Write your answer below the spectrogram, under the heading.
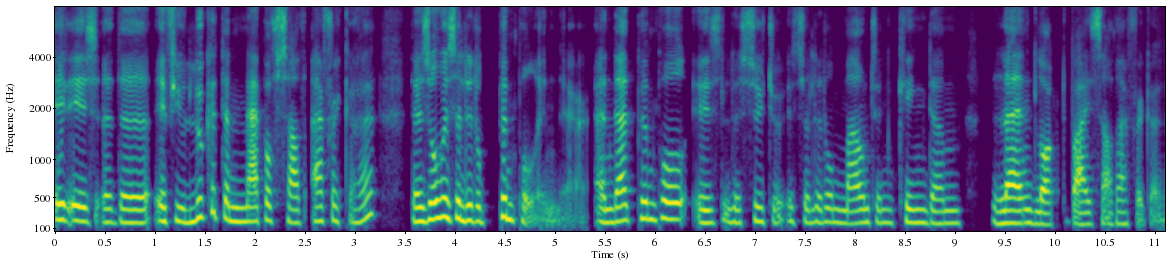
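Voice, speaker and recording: A woman speaks with a Dutch accent. The sound is dry and close with no echo, in a very clean recording with a silent background. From Netherlands. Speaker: intuitive coach and healer. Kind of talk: interview.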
